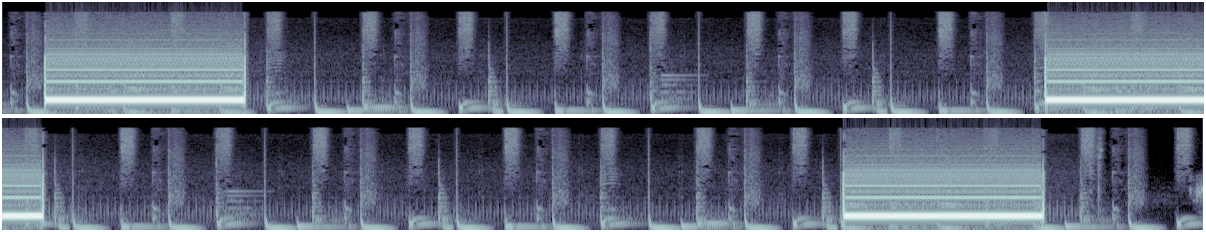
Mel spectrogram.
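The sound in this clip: A telephone call rings out with three long, steady ringback tones, each about a second long, evenly spaced with several seconds of near quiet between them.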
